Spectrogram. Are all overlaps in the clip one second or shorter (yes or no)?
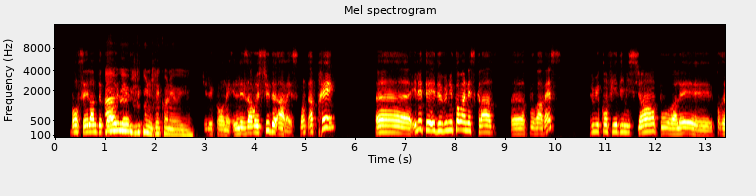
yes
